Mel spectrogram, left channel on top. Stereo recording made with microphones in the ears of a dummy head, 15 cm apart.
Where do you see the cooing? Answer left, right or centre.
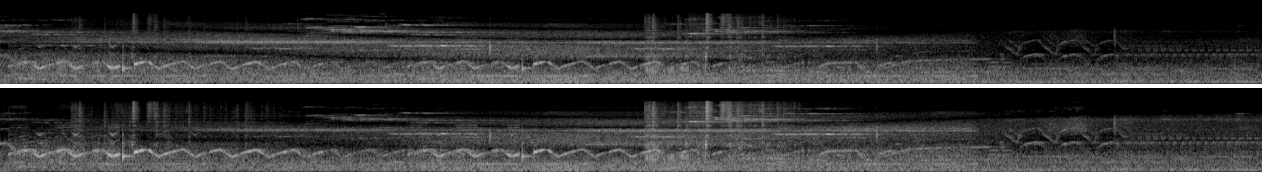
right.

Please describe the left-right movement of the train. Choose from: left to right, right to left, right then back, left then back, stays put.
left to right.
